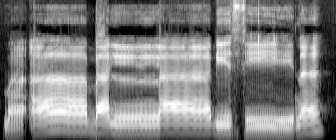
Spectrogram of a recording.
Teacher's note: Kalau kita sambung antara ma'aban dengan labithina, baru muncul tanda tasydid sebagai tanda ini adalah idgham bila gunnah, dileburkan dari ban ke la.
